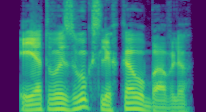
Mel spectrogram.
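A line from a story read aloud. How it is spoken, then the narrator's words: Plain. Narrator (Russian): сказал он Рузе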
